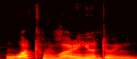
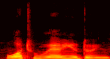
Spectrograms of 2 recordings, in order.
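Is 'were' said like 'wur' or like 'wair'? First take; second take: wur; wair. First: 'Were' is said with a short 'wur' sound. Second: 'Were' is said with a 'wair' sound.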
